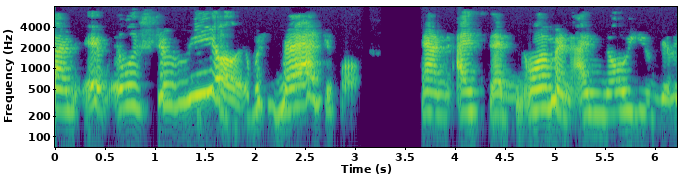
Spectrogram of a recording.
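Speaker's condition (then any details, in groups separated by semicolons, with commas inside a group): Cerebral palsy; deaf, neck surgery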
